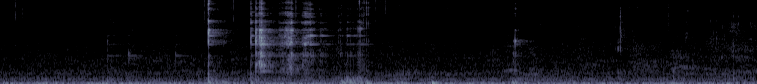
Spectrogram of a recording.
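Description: A metal fork clinking and scraping against a plate while twirling linguine: a few short clinks about two to three seconds in, one faint tick later, otherwise near silence.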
